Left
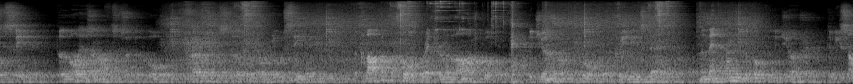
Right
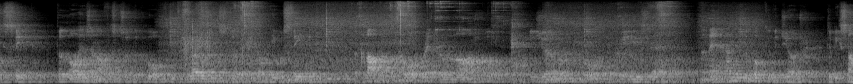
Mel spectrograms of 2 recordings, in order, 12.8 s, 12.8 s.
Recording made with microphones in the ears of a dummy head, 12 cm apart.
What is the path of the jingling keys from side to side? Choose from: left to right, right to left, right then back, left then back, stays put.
right to left.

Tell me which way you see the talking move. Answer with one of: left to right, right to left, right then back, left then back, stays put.
left then back.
